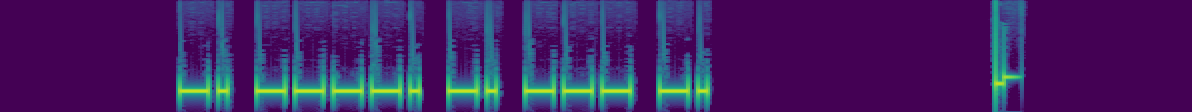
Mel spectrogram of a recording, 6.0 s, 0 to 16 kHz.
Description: Morse code, heard as a keyed tone, about 25 wpm, 700 Hz. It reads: N9NON
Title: USA Call Signs - 3x Character Spacing - 25wpm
